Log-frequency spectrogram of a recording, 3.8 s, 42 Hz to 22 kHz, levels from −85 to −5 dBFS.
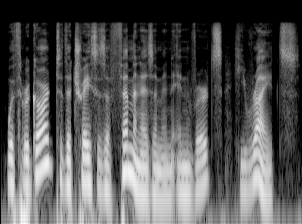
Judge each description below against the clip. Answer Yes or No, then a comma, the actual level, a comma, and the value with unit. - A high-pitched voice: No, low, 120 Hz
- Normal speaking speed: Yes, average, 175 wpm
